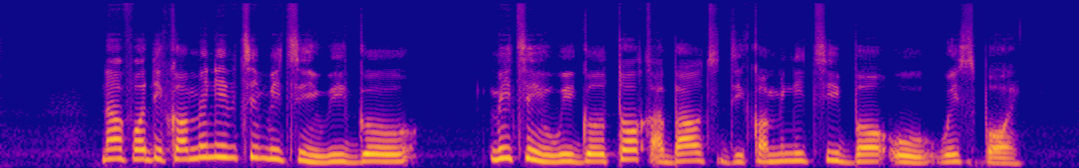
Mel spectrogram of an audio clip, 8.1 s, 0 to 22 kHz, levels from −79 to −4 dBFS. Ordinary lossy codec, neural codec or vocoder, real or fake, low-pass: none; autoencoder, 48 kHz, 32 numbers a frame, DAC-VAE, trained on Japanese speech; fake; none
